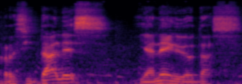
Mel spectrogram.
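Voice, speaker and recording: Music plays in the background as a man speaks at a very slow pace. His pitch varies in an ordinary way. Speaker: radio host. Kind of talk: radio show introduction.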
